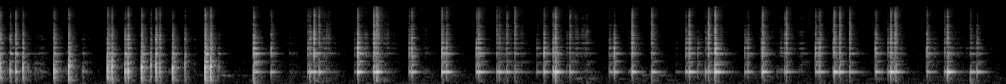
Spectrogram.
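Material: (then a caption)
Thin metal. A small, hollow, thin-metal Zippo lighter fluid can with a red plastic spout cap, held in both hands, is tapped rapidly with the fingertips. Quick, irregular bursts of short, dry taps each carry a faint hollow metallic ping in the mid range with a bright edge. The sound dies away almost instantly between taps.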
